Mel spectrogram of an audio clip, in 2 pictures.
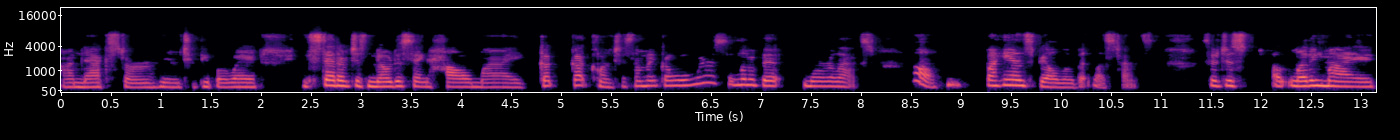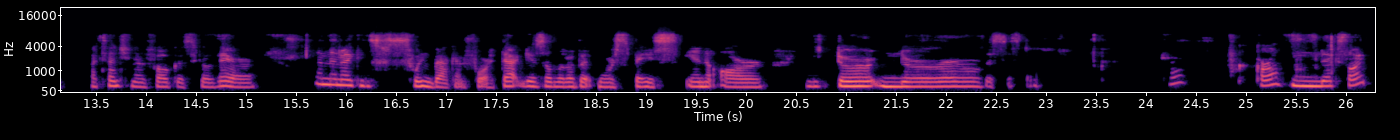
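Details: Adult woman who stutters and attended speech therapy growing up; stuttering.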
